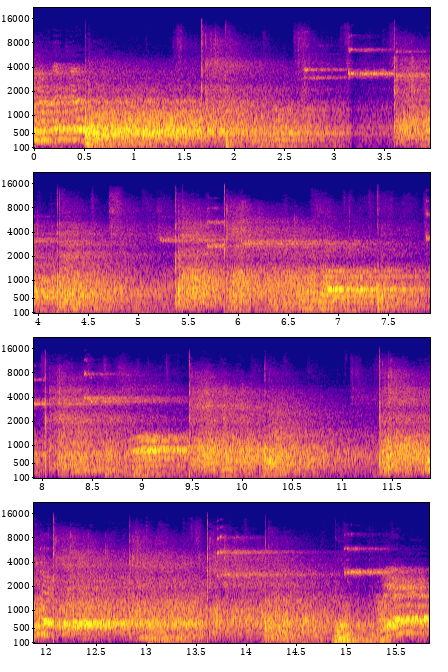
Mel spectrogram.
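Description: A ball smacks against a wall and echoes in a large hall.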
